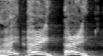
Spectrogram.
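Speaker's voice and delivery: high-pitched calling out; mock yelling. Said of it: "the guy keeps yelling".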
